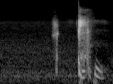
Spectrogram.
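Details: 9-day-old infant girl held by her father, single sneeze: soft intake, then a sharp hissing burst with a brief voiced tail.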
